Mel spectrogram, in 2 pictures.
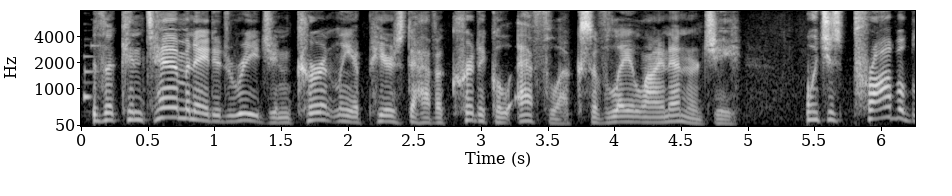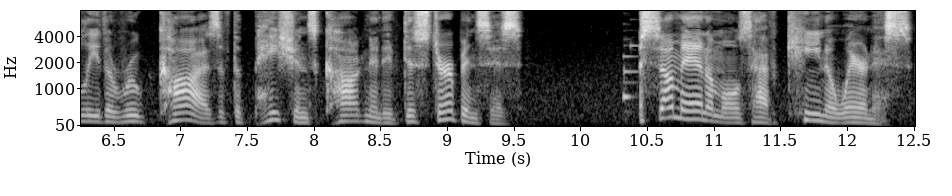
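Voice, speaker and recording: A man's voice: mid-range voice, animated, a bit bright, lightly acted. A man playing a precise young ranger scholar. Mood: explaining. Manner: measured, lecturing, matter-of-fact. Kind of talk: video game voice acting.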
